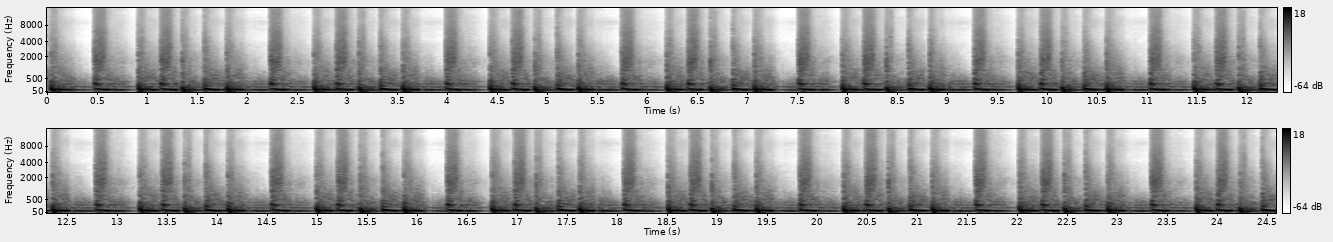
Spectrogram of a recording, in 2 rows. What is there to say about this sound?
Kastimes Drum Sample 5
drum-loop, drums, groovy, percussion-loop, sticks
